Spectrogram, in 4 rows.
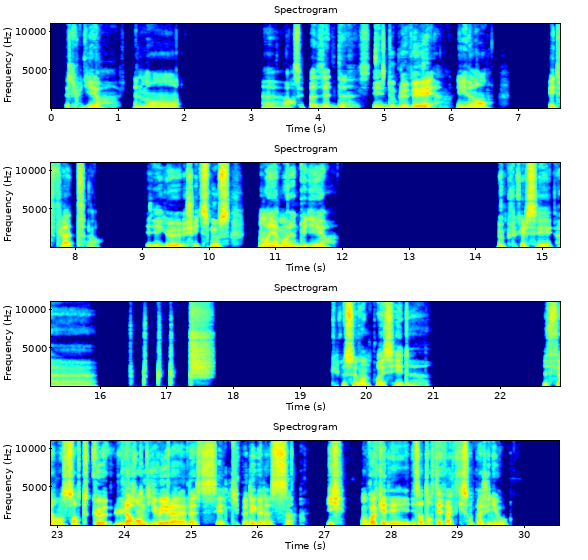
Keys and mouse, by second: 2.6 z, 2.9 z, 4.7 w, 8.4 w, 22.1 click.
